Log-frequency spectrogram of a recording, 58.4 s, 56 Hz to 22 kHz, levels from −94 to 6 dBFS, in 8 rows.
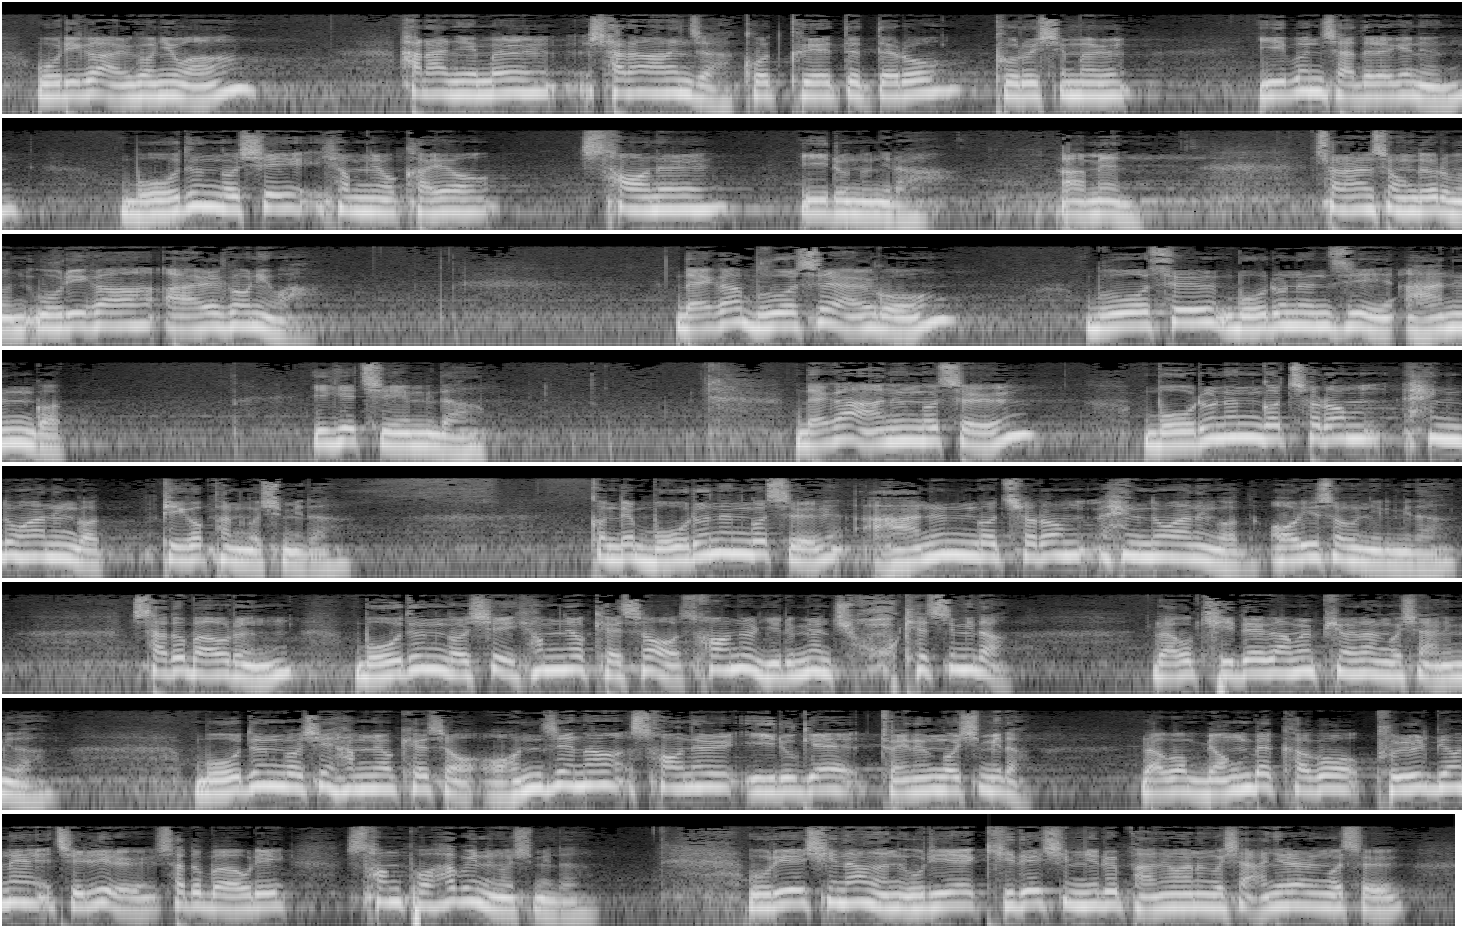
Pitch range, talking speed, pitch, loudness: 135-180 Hz, 260 characters per minute, 160 Hz, -14 LUFS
